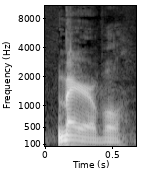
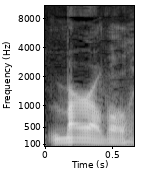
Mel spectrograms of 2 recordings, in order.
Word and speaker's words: Maryville: Maryville. It's pronounced Maryville if you're from there, but you would pronounce it Maryville, Maryville. It's in Blount County, backs right up the Smoky Mountains.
